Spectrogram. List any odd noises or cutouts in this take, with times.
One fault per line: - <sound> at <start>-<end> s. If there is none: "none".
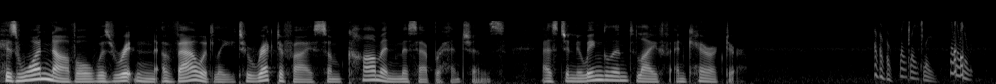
- chirp at 8.7-9.7 s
